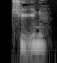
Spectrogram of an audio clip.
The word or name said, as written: TYENDERS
